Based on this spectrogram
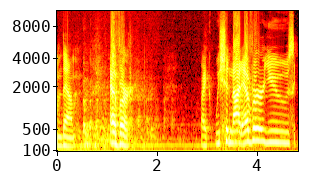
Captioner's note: laughing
